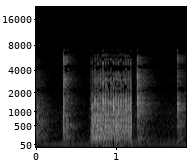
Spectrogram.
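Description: Twangy spring doorstop strikes played as a beat, recorded and played through a computer as the instruments of a song version: sharp plucks with quick decays, plus one longer buzzing, wobbling twang in the middle, with no voices.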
